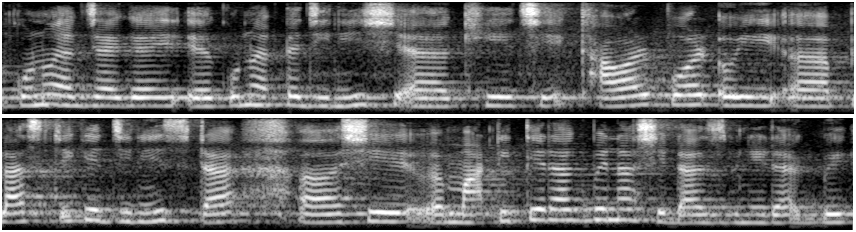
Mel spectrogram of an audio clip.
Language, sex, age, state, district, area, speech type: Bengali, female, 18-30, West Bengal, Jalpaiguri, rural, spontaneous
